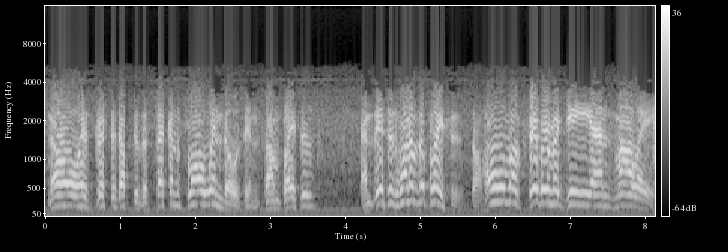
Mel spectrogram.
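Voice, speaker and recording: A man's voice: high voice, very animated, a little slow. An American man working as a 1940s radio announcer, reading scripted introductions and advertising copy. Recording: tinny, hissy 1940s radio broadcast.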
